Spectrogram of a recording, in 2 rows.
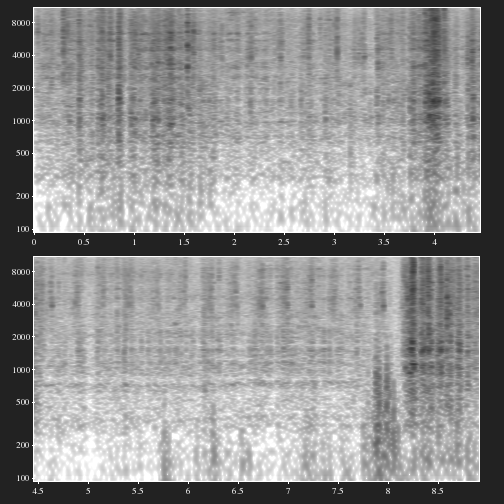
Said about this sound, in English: That's me rolling on the sidewalks of Madrid with my wheelchair. And despite the sound, or maybe because of it, we are giving it 3.5 stars.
